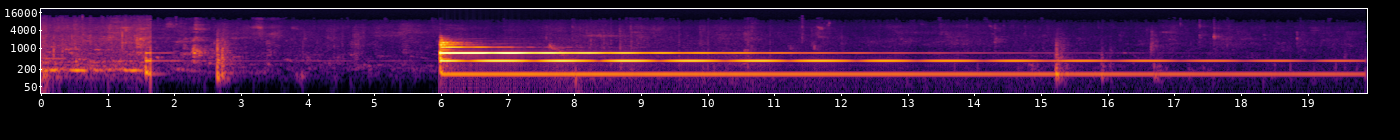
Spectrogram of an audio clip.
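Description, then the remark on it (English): After a brief stretch of faint murmuring, a mindfulness bell is struck once for a Sangha before its first question, its deep, humming tone ringing on with a slow, wavering pulse and fading only gradually. “And let us listen to the first sound of the bell and enjoy our breathing 3 times before we ask the first question.”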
